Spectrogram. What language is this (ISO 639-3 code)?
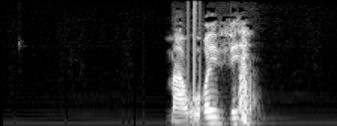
fan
